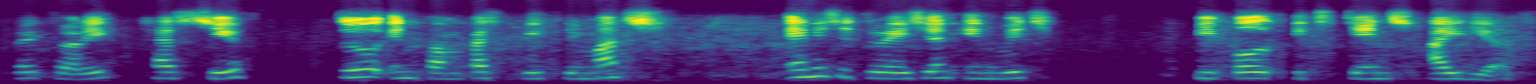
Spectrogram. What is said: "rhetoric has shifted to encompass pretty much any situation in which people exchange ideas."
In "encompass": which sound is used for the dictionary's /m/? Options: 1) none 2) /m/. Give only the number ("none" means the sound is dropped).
2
